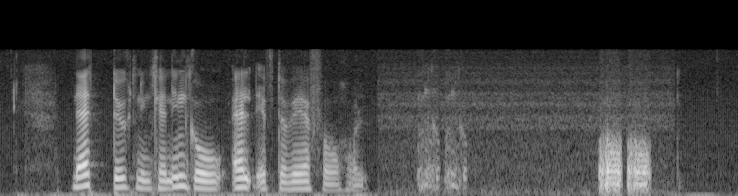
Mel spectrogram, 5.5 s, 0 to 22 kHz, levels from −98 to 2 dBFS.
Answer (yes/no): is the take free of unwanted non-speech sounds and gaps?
no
